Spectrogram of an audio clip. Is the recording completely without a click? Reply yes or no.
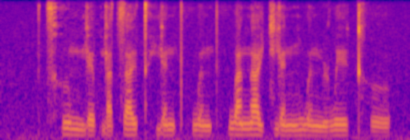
yes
